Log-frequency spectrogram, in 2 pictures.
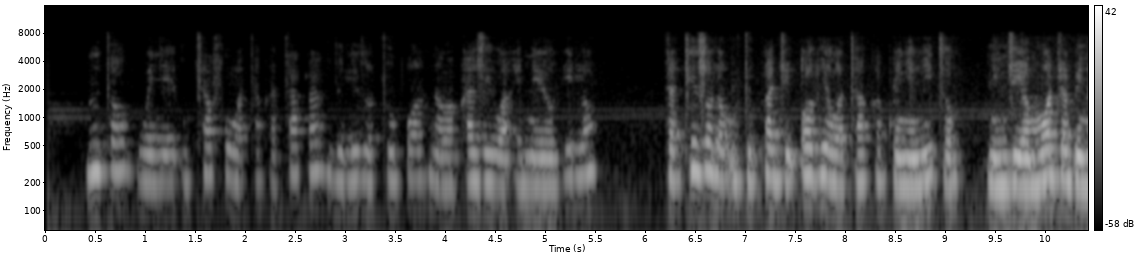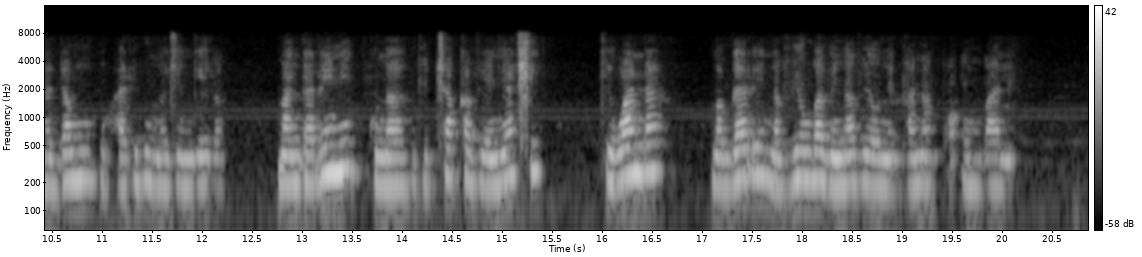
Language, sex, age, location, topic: Swahili, female, 25-35, Nairobi, government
